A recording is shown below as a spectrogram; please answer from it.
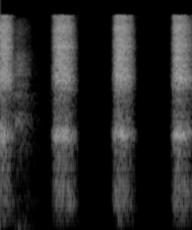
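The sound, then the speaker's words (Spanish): Slow yoga breathing in a four-count exercise, with four soft, airy breaths that hiss evenly and alternate inhale and exhale. Each is separated by a short silence, and all are quiet and without talk. “Inhala en cuatro. Exhala en cuatro. Inhala en cuatro. Exhala en cuatro.”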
